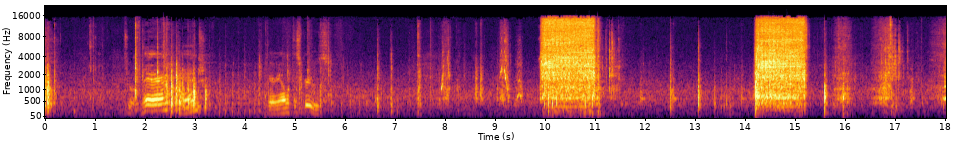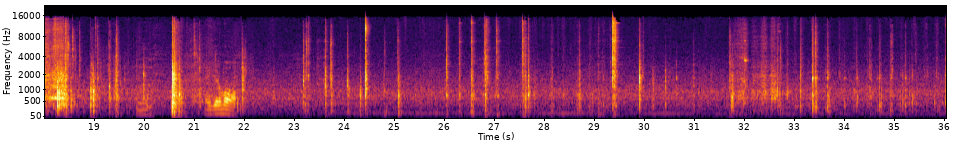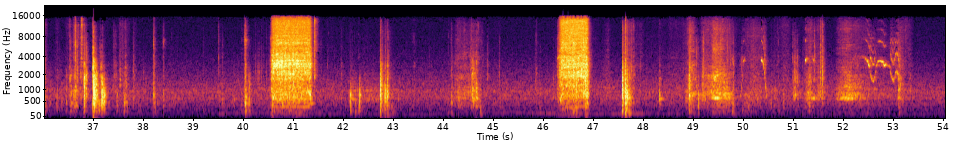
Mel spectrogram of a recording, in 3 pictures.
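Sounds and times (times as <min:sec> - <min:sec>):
power drill-driver backing out screws: 0:09.9 - 0:11.2, 0:14.2 - 0:15.3, 0:40.6 - 0:41.5, 0:46.3 - 0:47.0.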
